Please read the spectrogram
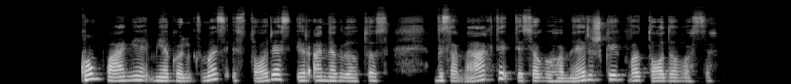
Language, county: Lithuanian, Vilnius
